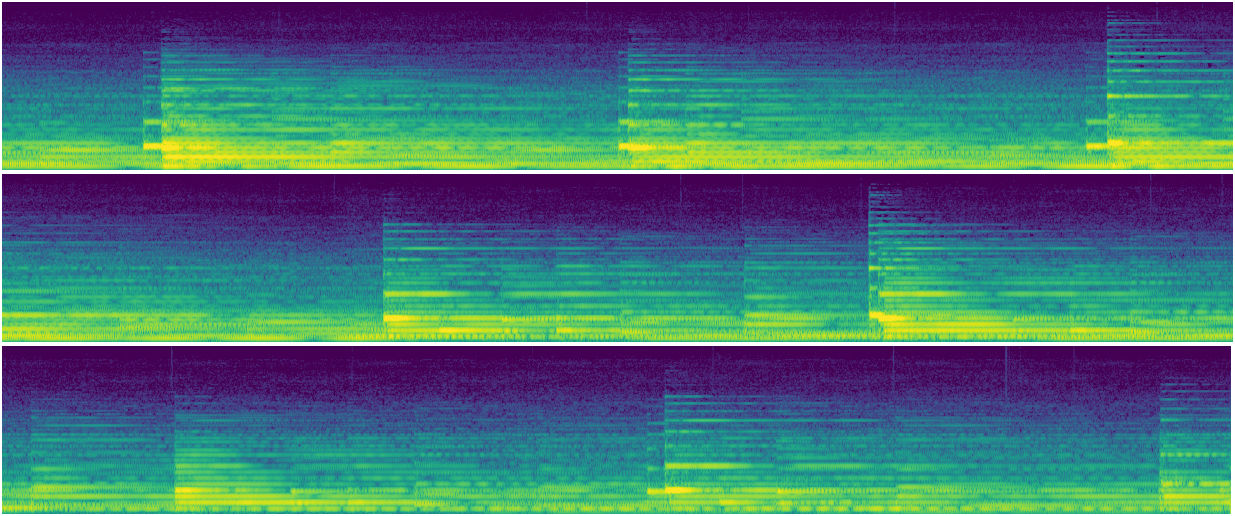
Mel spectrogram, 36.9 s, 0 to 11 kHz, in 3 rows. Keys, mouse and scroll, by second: 0.5 click, 2.1-3.5 drag, 8.0 click, 9.4-10.9 drag, 15.1 click, 17.6 click, 19.2 click, 24.1 click, 25.9 click, 26.6 click, 28.9 click, 29.6 click, 30.5 click, 31.2 click, 34.2-36.9 drag.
